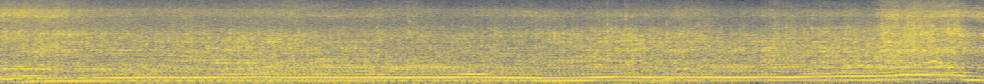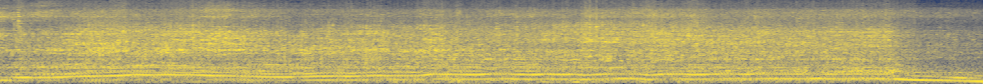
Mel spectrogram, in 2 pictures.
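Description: Toyota four-wheel drive's engine pulling up a steep dirt track, its revs rising and falling a few times about halfway through, then dropping away near the end.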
